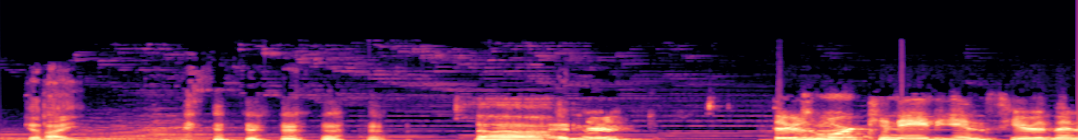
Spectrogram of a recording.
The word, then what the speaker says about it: g'day: I'm in Melbourne and it's not good day it's g'day there's more Canadians here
